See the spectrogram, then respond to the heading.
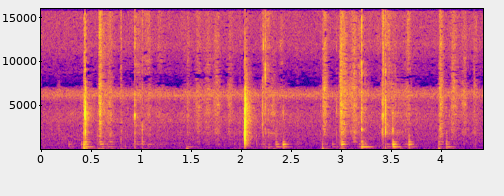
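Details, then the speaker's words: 1.5-inch split hose T-joint for Intex hoses, worst brand tested, hose threaded on by hand: irregular sharp plastic clicks and creaks; poor threads misalign or bind immediately. "it's very difficult for you to actually know that your threads are either misaligned or they're actually binding because the threads are no good and you can hear it as it threads"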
